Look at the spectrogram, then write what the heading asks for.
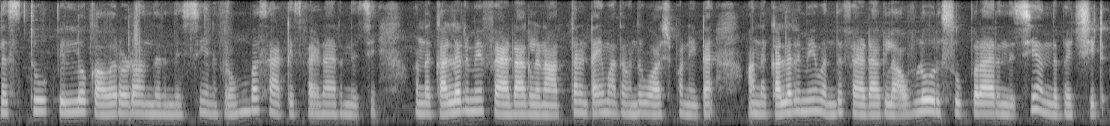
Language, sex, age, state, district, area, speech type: Tamil, female, 30-45, Tamil Nadu, Mayiladuthurai, rural, spontaneous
